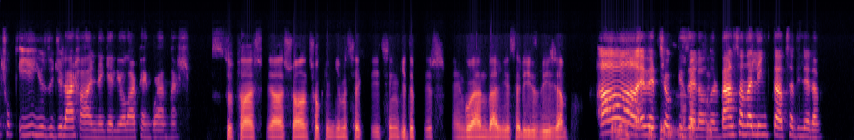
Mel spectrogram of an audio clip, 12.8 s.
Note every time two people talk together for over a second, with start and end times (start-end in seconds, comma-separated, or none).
9.2-10.9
